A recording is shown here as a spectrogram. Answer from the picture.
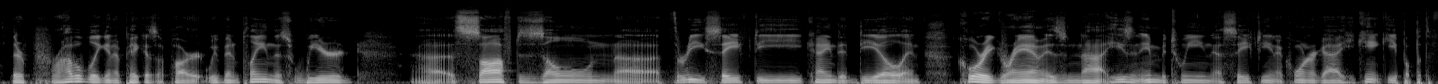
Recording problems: none

